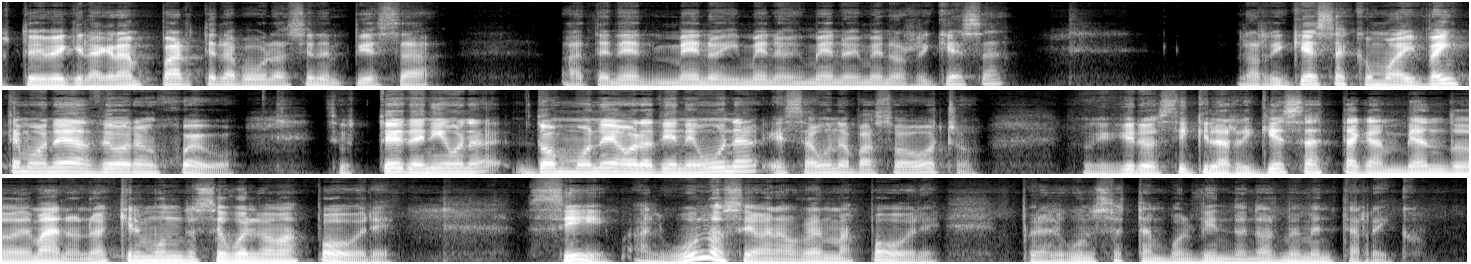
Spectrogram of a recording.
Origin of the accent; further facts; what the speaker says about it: Chile; mi país, Chile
